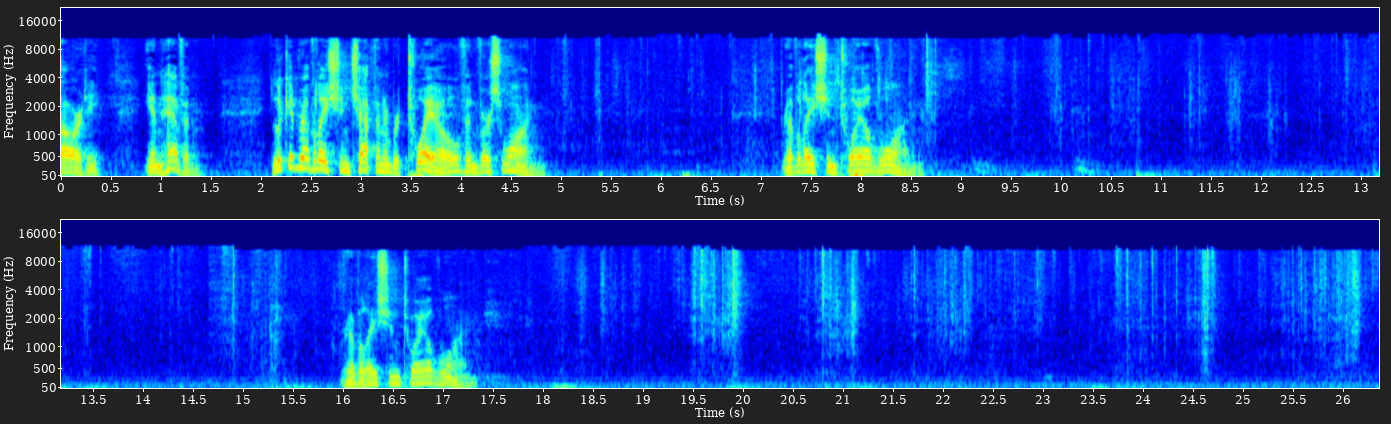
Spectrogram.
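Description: Pages rustle as an elderly man turns them.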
